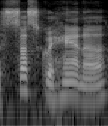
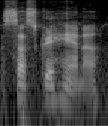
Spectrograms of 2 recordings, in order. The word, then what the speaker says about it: Susquehanna: and he says that it is pronounced susquehanna so i'm going to try my best to pronounce it that way but if i say susquehanna i mean susquehanna and supposedly you're supposed to really accent that qui sound susquehanna anyway a few changes since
